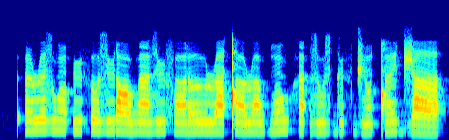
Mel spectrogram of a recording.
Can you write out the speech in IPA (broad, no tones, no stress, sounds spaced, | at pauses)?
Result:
ʔ ə̃ ɹ ə z w õ ʔ ʉ θ o z ʉ ɾ ɑ w ã z ʉ f ɑ̃ ɾ ɤ ʊ̯ ɹ a ǃ ɑ̃ ɹ ɑ̃ w b õ w h ã ʔ z u z ɡ ʉ θ d͡ʒ õ ǃ ə̃ ɪ̯ d͡ʒ a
